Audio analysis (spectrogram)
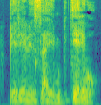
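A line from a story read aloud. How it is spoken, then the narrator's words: Whispered command. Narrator (Russian): командует шепотом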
